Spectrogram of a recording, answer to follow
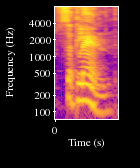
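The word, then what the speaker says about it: Saqlain: you can say Timothy Chalamet, you can say Saklan. It's not that hard. It's lan and suck. There's no rocket science involved in this. So why are you saying Saklan or something like that?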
